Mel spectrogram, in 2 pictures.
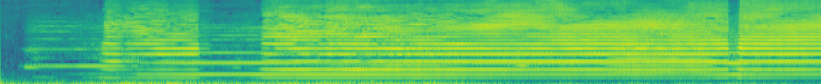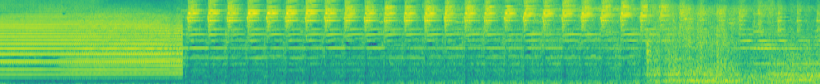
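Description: Diesel locomotive plowing through snow, its multi-tone air horn sounding a chord over a low engine rumble: two short blasts, then one long held blast. The horn cuts off about ten seconds in, giving way to a fast rhythmic clatter of the train going by, with a rushing hiss of snow spray near the end.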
